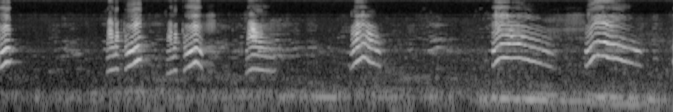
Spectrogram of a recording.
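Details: Pet parrot whistling and talking indoors; a series of rising-then-falling, strongly harmonic whistled calls, some in quick pairs and some drawn out, over a steady low hum.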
